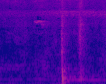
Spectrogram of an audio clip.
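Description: Faint steady insect buzzing, a low hum, with one brief soft thump a little past halfway.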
